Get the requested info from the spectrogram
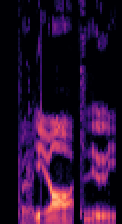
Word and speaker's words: приятный: This is pronounced приятный and the y at the end is very soft. Almost like a year.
